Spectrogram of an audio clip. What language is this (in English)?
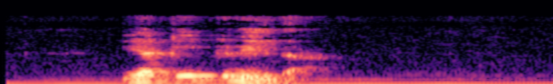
Catalan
